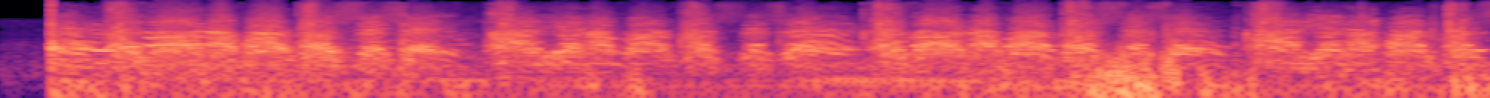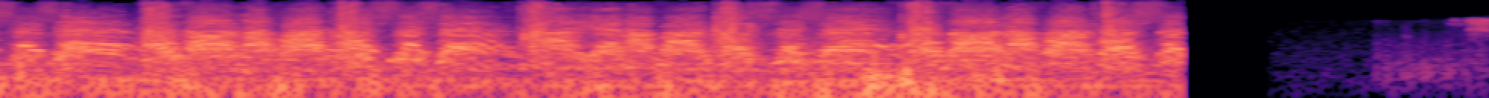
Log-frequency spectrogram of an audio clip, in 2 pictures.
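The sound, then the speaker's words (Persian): Mourners chant protest slogans as a crowd, loud shouted chants in a steady rhythm. The many voices come in repeated pulses for about thirteen seconds, then stop abruptly. “مردمی که برای همدردی آمده بودن باز هم ساکت نبودن و اعتراضهای خودشون رو به با شعارهاشون نشون دادن. بخشی از صدای اینها رو محمد من ضبط کردم، اگر قابل پخش هست الان میتونیم بشنویم با هم.”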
